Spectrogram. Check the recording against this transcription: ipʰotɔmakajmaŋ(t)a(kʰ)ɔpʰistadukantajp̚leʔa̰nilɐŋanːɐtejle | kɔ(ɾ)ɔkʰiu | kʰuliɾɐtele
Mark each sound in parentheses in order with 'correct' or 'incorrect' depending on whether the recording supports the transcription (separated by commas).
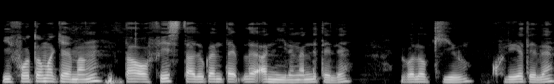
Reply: correct, incorrect, incorrect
